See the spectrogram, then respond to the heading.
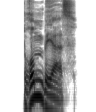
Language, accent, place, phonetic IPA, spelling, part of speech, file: German, Germany, Berlin, [ˈbʁʊmˌbɛːɐ̯s], Brummbärs, noun, De-Brummbärs.ogg
- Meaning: genitive singular of Brummbär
